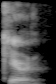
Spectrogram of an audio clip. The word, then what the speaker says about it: Kirin: K-I-R-I-N. – Oh, K-I. – It's like Karen, but Kieran.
